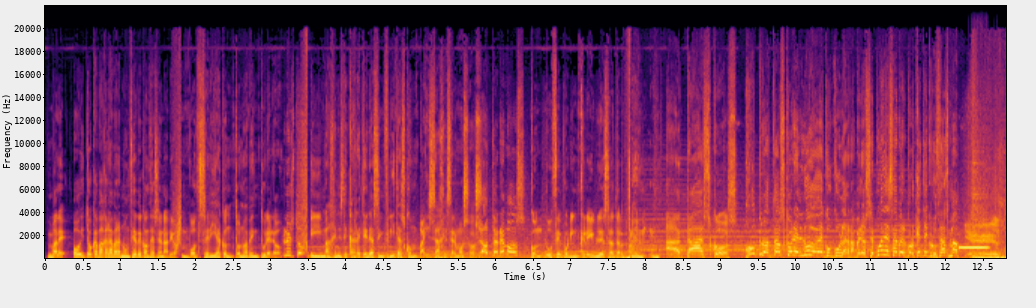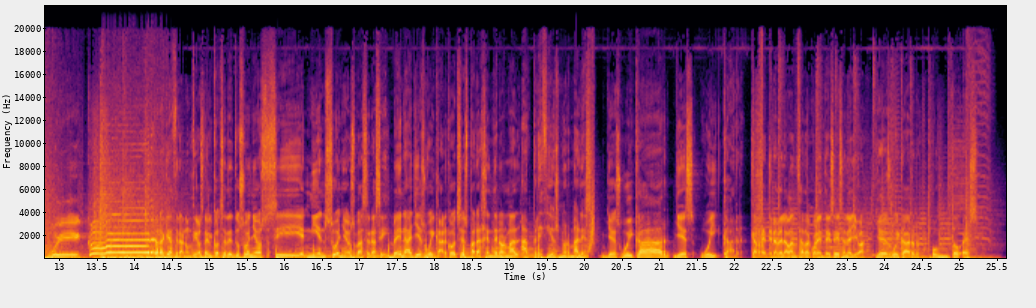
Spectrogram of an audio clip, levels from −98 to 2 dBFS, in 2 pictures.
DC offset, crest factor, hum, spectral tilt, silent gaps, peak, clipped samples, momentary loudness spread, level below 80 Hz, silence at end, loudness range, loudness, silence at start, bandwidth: under 0.1%; 12 dB; none; -5 dB/octave; none; 0 dBFS; 0.1%; 7 LU; -22 dBFS; 0.15 s; 5 LU; -13 LUFS; 0.05 s; over 20 kHz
